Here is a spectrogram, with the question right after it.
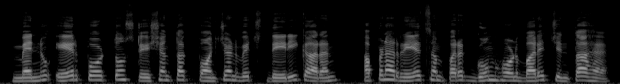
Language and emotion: Punjabi, fearful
